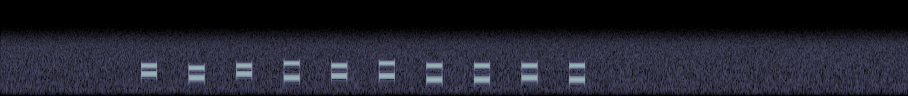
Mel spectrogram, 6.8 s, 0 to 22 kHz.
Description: DTMF, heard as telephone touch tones, dialled by machine, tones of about 120 ms. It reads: 0406892252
